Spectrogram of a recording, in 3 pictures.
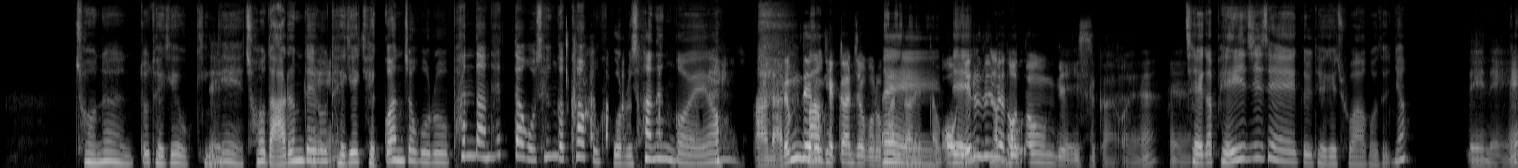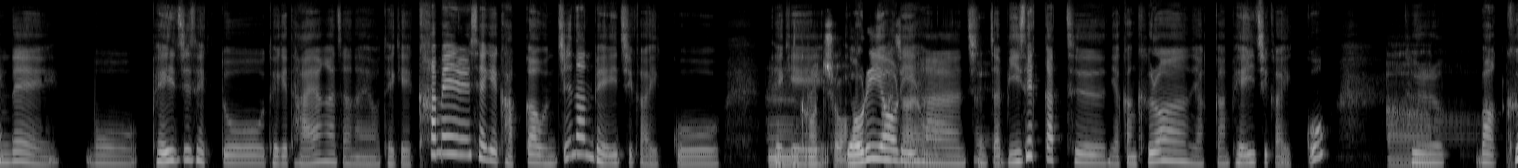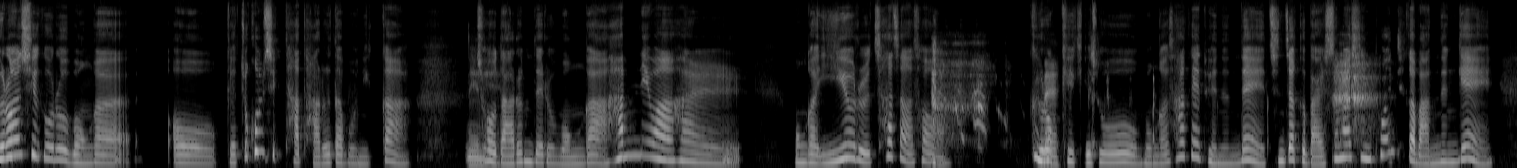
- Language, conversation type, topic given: Korean, advice, 구매 후 자주 후회해서 소비를 조절하기 어려운데 어떻게 하면 좋을까요?
- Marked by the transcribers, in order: laugh; laughing while speaking: "사는 거예요"; other background noise; laugh; laughing while speaking: "네"; laugh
